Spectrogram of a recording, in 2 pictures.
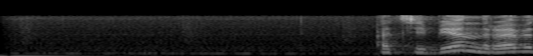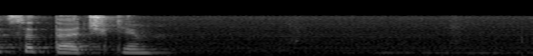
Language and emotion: Russian, neutral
